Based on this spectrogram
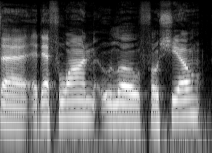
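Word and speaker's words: Edefuan Ulofoshio: Yeah, it's Edefuan Ulofosio. I probably butchered that as well. – It sounded like it was right. It sounded like it sounded good.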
